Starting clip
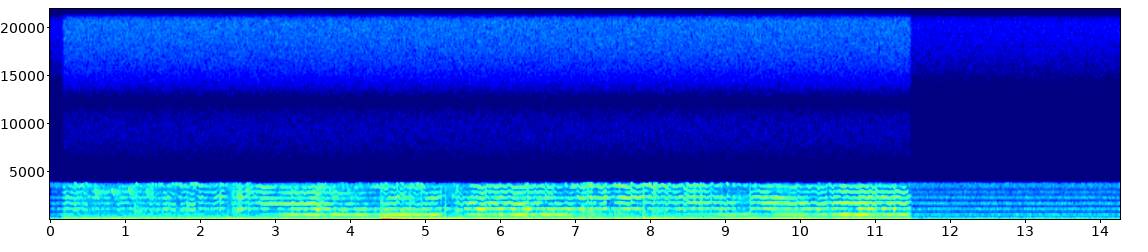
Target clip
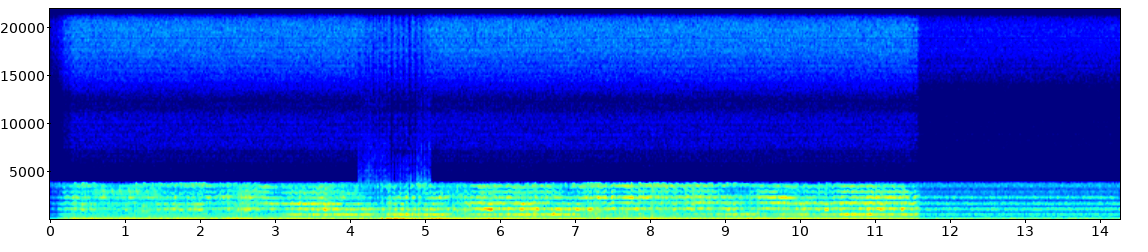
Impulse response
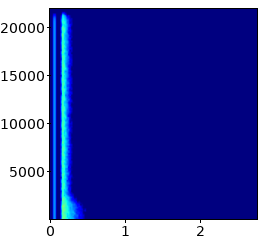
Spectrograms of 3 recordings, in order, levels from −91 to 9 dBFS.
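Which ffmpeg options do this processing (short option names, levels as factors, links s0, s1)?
-filter_complex "[0:a]asettb=1/sr,asplit=3[s0][s1][s2];[s0]atrim=end=4.094[s3];[s1]atrim=start=4.09:end=4.95,asetpts=PTS-STARTPTS,afade=t=in:d=0.004:c=qsin,afade=t=out:st=0.856:d=0.004:c=qsin,aeval=exprs='max(val(0),0)':c=same[s4];[s2]atrim=start=4.946[s5];[s3][s4]acrossfade=d=0.004:c1=hsin:c2=qsin[s6];[s6][s5]acrossfade=d=0.004:c1=qsin:c2=hsin[s7];[1:a]atrim=start_sample=2205,atrim=end_sample=6174,asetrate=48510,aresample=44100[s8];[s7][s8]afir=irnorm=-1:irlink=0"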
